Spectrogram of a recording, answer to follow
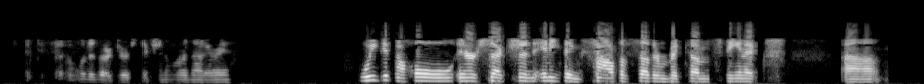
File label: Tempe Police, scanner audio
